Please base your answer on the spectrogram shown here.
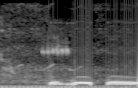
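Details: Spotted dove calling out to a rival, giving a rolling two-part coo followed by a long, level, drawn-out coo, with a faint high tone and low background hum.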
